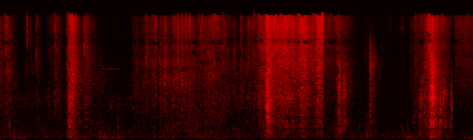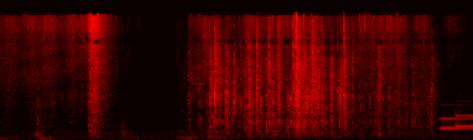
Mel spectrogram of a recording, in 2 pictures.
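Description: Plastic and paper shopping bags rustling as they are handled and set down, with several sharp bumps in between.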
